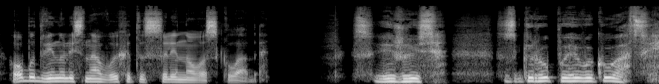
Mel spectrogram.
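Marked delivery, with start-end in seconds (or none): 3.5-6.5 gasping, wounded; out of breath. A narrator's reading. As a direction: squeeze the words out between breaths. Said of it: "задыхаясь, проговорил Йона". (задыхаясь)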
